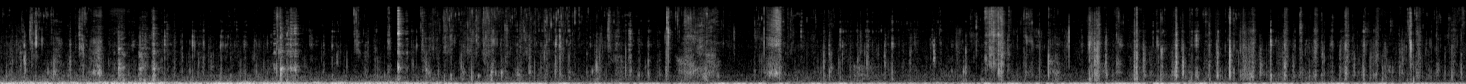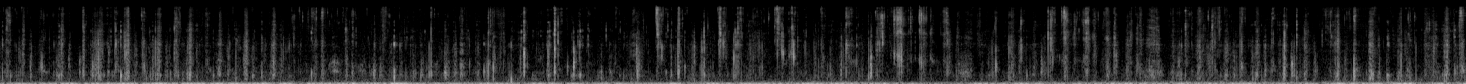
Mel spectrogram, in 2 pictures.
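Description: Close-miked eating of chicken curry by hand: chewing and biting with a dense run of short crunches and mouth clicks. A low rumble runs under the first few seconds.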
